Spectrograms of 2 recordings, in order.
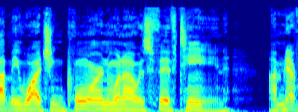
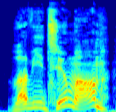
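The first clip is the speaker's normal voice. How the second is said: touch of choked emotion, pitched higher; 8 semitones higher, 3 dB louder than usual. A narrator's reading. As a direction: get it out past a lump. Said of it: "I choke out".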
